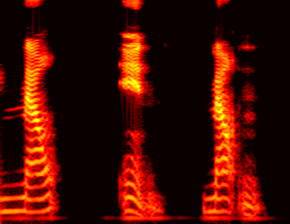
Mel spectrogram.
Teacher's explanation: As an American, I use a glottal stop in mountain.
